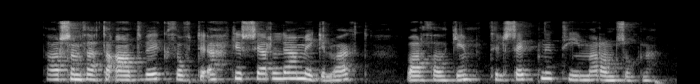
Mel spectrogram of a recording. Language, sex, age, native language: Icelandic, female, 20-29, Icelandic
